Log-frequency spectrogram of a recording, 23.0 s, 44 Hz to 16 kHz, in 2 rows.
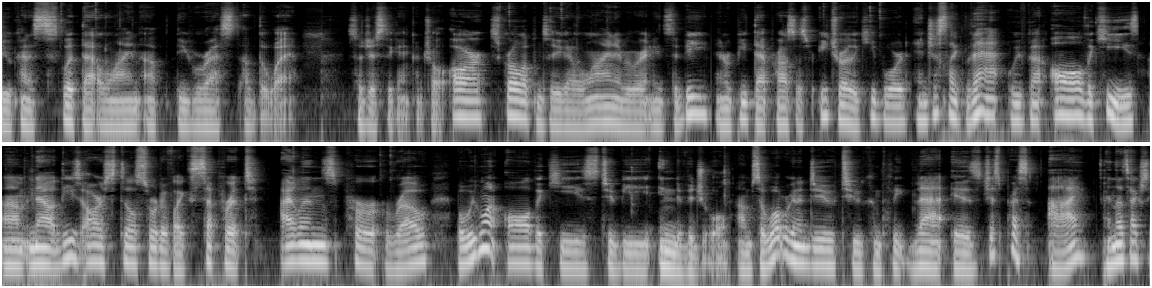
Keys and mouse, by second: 0.8 right click, 1.1 ctrl+r, 5.4 right click, 5.9 ctrl+r, 8.6 right click, 9.4 shift+middle click, 9.7 a, 11.3 middle click, 11.7 alt+a, 13.4 l, 13.8 middle click, 14.3 g, 15.2 click, 16.1 KP_7, 17.9 shift+middle click, 18.6 a.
